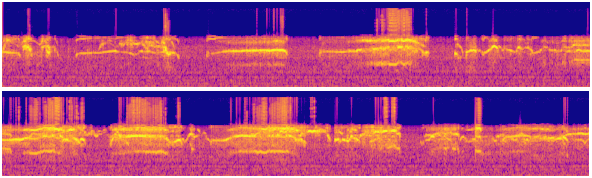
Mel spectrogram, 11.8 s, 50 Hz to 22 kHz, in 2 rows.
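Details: Peregrine falcon in Gdańsk, Poland, 3 June 2016, 19:47. Bursts of squealing, wavering cries alternate with short pauses. Several louder clusters come near the middle and end, with a few sharp clicks and continuous low noise.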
